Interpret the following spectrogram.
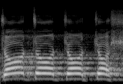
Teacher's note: जहां से च निकलता है वहीं पर फिर से जिह्वा को छुआ के श निकलवाएं, तो आपका ये तालु वाला श निकल जाएगा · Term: तालव्य शकार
